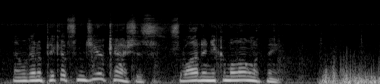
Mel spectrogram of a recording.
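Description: An older man talks animatedly close to a microphone.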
